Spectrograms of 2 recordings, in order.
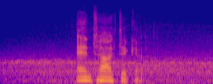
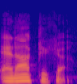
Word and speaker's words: Antarctica: There's two T's in Antarctica, but Americans often say Antarctica. Like the first T is silent. Now, consonant clusters get simplified all the time, but I'm still going to pronounce both T's because it's the coldest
